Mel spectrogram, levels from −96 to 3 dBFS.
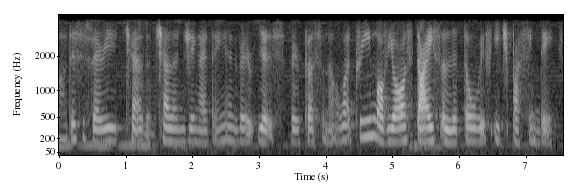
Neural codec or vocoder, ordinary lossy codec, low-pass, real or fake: none; none; 3.6 kHz; real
